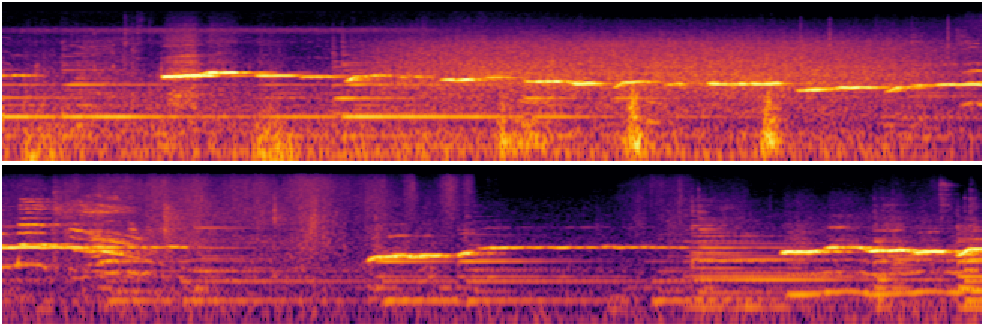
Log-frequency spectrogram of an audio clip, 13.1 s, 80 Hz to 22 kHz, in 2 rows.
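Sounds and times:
person whistling a tune: 0:00.0 - 0:08.3, 0:08.9 - 0:13.0.

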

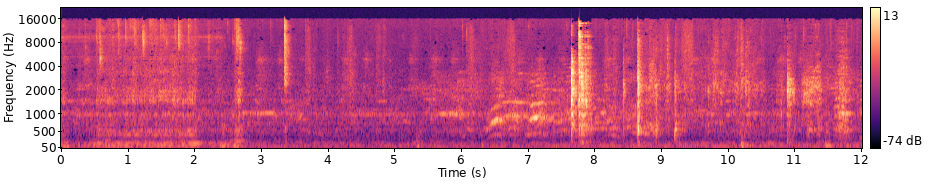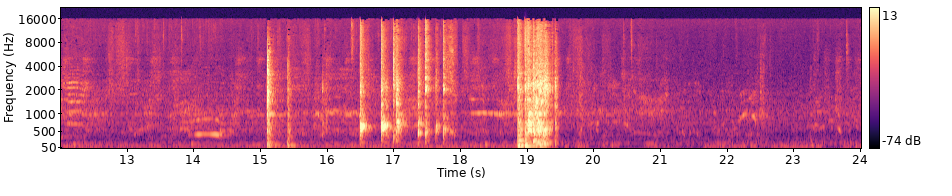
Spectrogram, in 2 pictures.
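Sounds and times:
metal spoon knocking and clinking: 0:07.6 - 0:09.0.

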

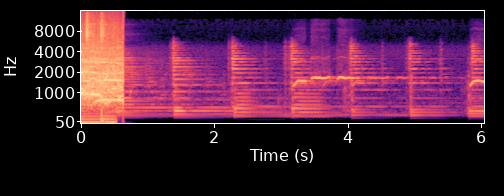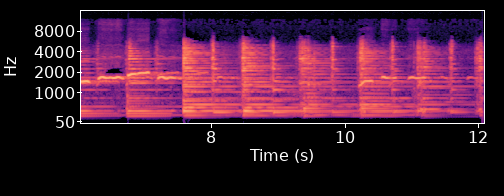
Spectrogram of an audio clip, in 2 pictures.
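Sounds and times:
plucked-string chords: 0:00.0 - 0:06.1, 0:06.8 - 0:12.0
whistled melody: 0:03.0 - 0:12.0.

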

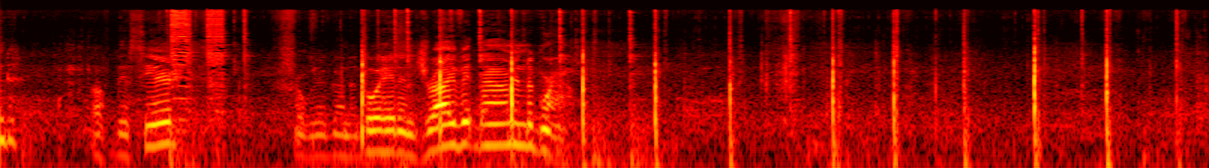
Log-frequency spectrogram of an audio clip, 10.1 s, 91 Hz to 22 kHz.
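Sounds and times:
sledgehammer striking wooden stake: 0:03.0 - 0:10.0.

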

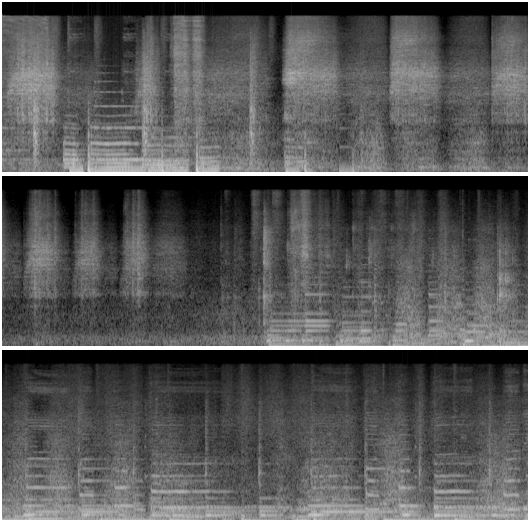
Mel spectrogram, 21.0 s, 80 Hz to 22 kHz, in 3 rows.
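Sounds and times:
drawer runners scratchy hisses: 0:00.0 - 0:01.0, 0:01.8 - 0:21.0
background music: 0:00.0 - 0:03.1, 0:10.6 - 0:21.0.

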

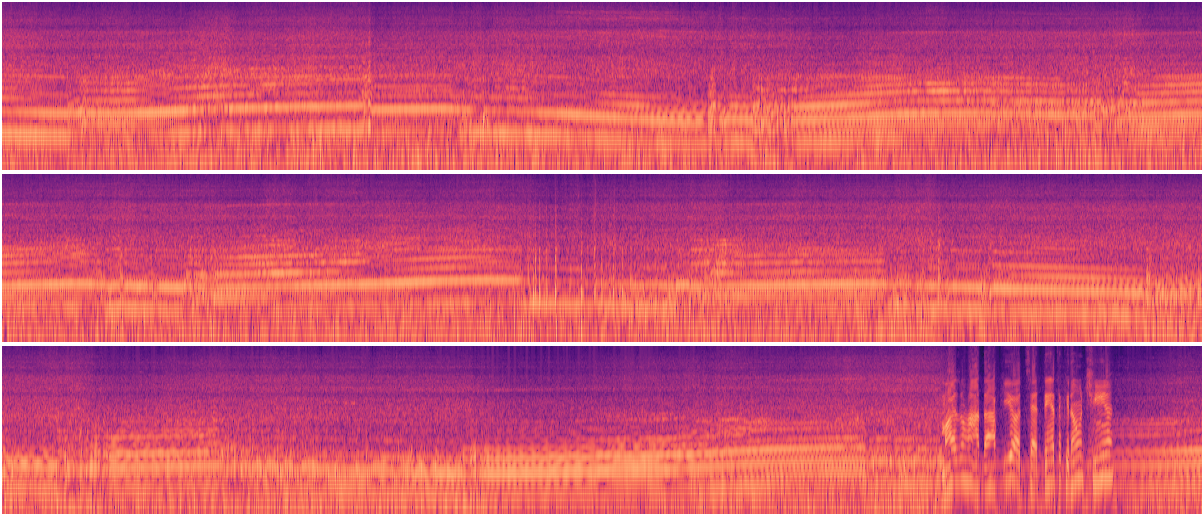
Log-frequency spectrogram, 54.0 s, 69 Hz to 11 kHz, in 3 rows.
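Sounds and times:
motorcycle engine running: 0:00.0 - 0:50.4.

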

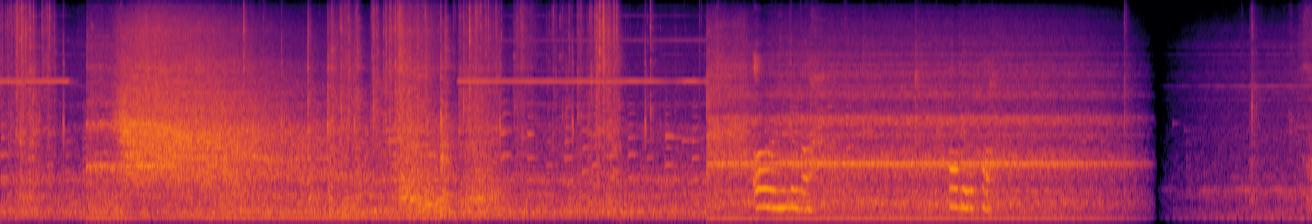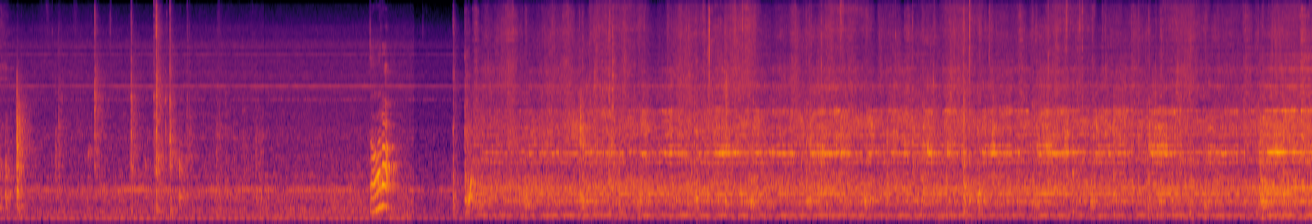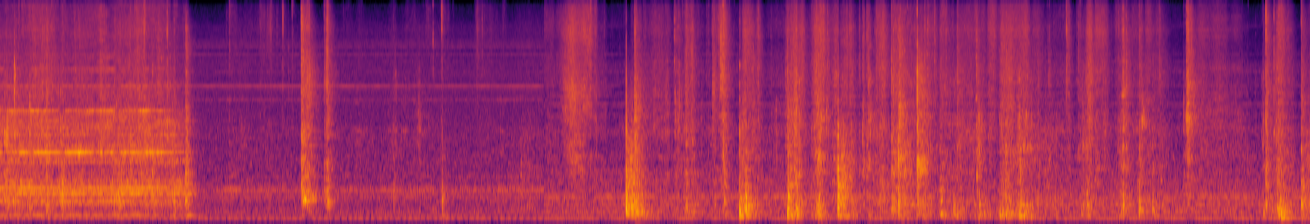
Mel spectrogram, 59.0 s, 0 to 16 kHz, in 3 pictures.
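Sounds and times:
label printer motor running: 0:04.9 - 0:11.2, 0:26.8 - 0:42.4.

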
